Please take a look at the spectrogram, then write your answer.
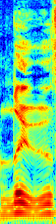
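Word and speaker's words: Louvre: The Louv I think it's pronounced the R I think is silent but anyway that's correct.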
